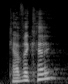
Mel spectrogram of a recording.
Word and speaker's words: Kaweko: well this is a cavaco cavaco that's how you pronounce it it looks like kaweko but it's German so I'm assuming it's a cavico but this is the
